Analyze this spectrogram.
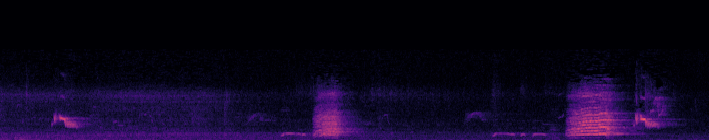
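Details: Household pet bird calling in the morning, loud enough to disturb neighbours; two harsh, grating squawks several seconds apart, with faint softer whistled notes between them over steady background hiss.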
